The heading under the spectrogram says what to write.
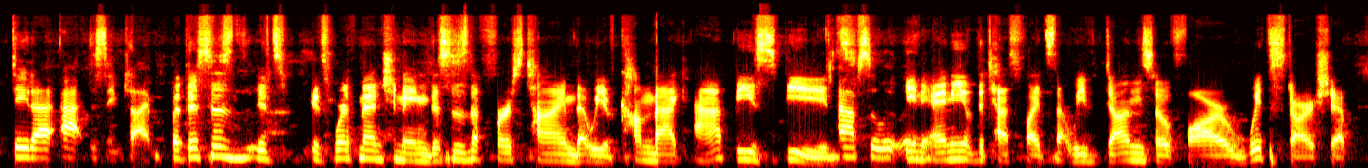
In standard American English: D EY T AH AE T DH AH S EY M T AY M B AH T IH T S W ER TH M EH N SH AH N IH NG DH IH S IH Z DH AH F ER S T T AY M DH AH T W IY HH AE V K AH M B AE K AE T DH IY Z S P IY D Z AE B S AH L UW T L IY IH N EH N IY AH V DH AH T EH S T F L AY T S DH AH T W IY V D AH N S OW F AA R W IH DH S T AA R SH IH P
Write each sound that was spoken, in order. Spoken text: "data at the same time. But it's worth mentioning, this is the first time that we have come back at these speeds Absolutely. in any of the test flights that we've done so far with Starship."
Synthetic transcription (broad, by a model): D EY T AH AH T DH AH S EY M T AY M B AH T IH T S W ER TH M EH N SH AH N IH NG DH IH S IH Z DH AH F ER S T T AY M DH AH T W IY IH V K AH M B AE K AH T DH IY Z S P IY D Z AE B S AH L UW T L IH N EH N IY AH V DH AH T EH S T F L AY T S DH AH T W IY V D AH N S OW F AA R W IH DH S T AA R SH IH P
